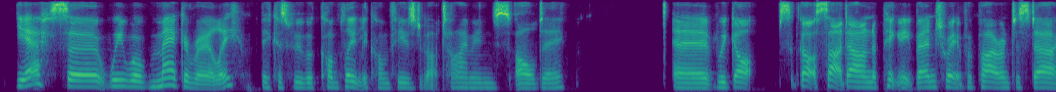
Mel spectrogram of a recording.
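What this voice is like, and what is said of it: South Yorkshire accent. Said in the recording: “from Barnsley, South Yorkshire... thought you had a funny accent”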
